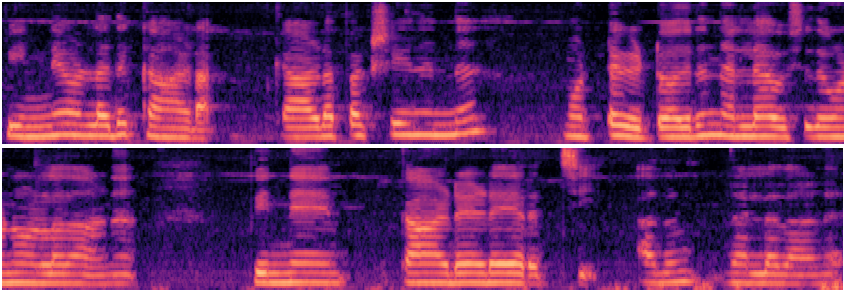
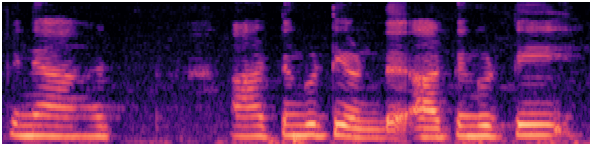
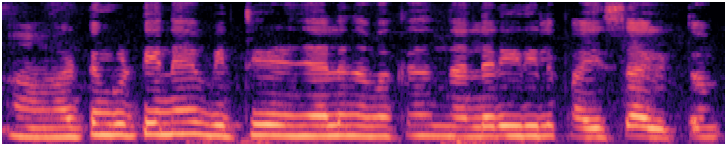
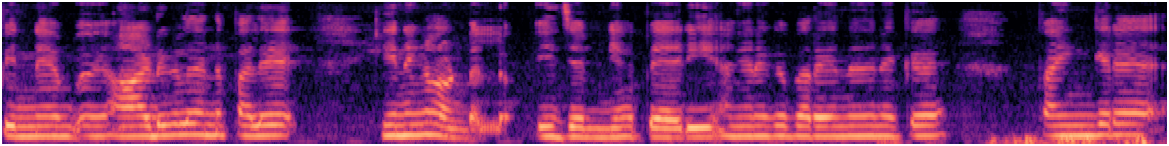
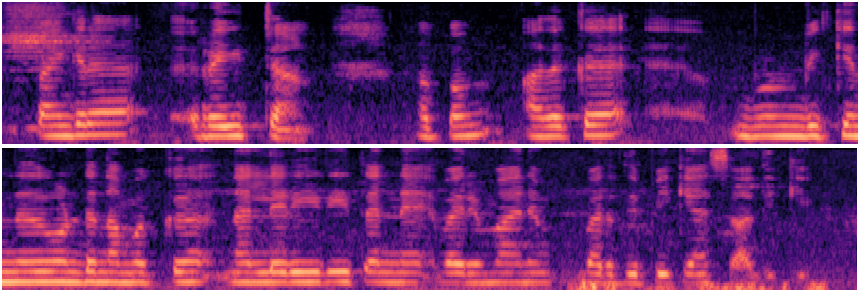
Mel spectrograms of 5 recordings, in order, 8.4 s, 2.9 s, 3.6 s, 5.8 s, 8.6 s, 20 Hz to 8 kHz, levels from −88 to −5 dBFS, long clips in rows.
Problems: background sounds at intervals, background conversations at intervals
